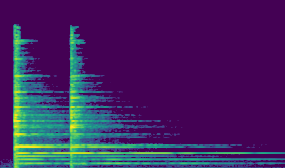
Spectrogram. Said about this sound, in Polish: Niedzielny dzwon.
